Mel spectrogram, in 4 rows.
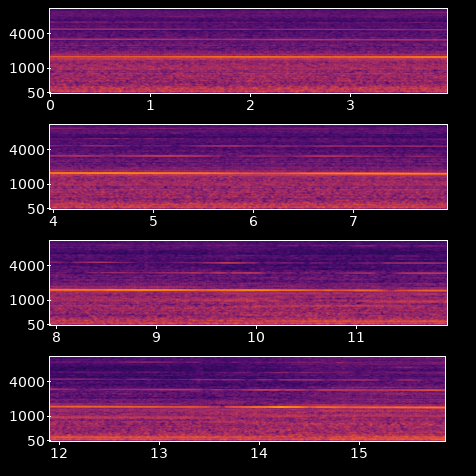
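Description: IHI Dynajet 2.6 micro gas turbine generator running steadily: a high turbine whine over a jet-like rushing noise and a low hum, the whine drifting slightly lower.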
